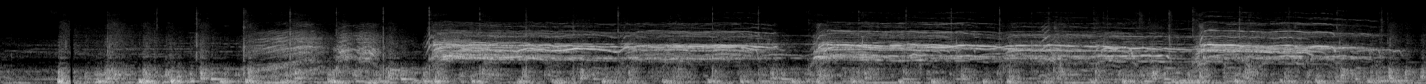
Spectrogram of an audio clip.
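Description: Marching band drums keeping a beat between brass tunes, with a group of high voices over them holding three long shouts of about four seconds each.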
